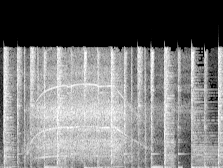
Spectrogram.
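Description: Corded electric drill spinning up with a rising whine and then boring through PVC pipe for about a second and a half. Funky background music with a bass line plays throughout.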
